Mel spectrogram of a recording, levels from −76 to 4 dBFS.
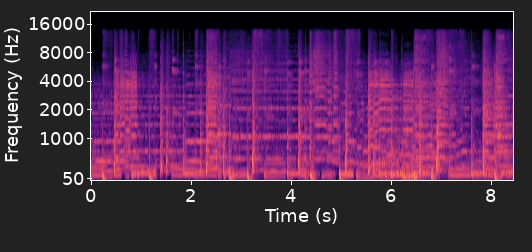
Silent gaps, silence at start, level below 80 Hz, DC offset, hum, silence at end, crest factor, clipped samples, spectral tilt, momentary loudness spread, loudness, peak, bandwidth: none; 0 s; -38 dBFS; under 0.1%; none; 0 s; 20 dB; under 0.1%; -4 dB/octave; 7 LU; -21 LUFS; -2 dBFS; 14 kHz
